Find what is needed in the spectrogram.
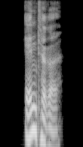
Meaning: inflection of entern: 1. first-person singular present 2. first-person plural subjunctive I 3. third-person singular subjunctive I 4. singular imperative
- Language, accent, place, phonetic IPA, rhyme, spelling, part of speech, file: German, Germany, Berlin, [ˈɛntəʁə], -ɛntəʁə, entere, adjective / verb, De-entere.ogg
